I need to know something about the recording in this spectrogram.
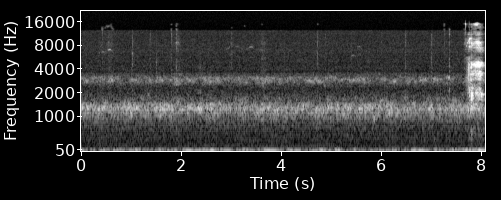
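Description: Quiet room tone with a faint steady high hum, broken by a few faint light ticks of a stylus on a tablet screen during handwriting.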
